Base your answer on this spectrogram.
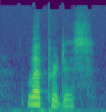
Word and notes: leopardess: American English

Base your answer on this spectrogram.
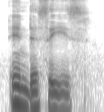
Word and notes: indices: American English

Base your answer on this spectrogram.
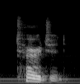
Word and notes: turgid: American English

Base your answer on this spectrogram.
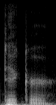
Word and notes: dicker: American English

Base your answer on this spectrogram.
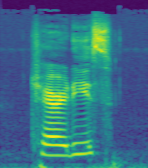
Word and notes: charities: American English

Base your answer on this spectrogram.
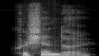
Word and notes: crescendo: Australian English

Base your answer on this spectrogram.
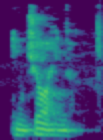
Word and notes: enjoin: British English

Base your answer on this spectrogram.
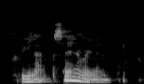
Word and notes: prelapsarian: British English

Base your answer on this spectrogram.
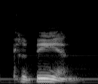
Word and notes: plebeian: American English

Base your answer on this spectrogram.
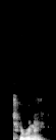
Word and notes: tyranny: British English

